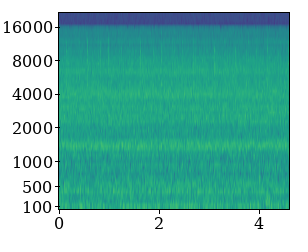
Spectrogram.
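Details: Vevor 5 kW diesel parking heater on kerosene and a 12 V car battery, at full heat. Heat exchanger 60–99°C. Steady even roar, constant fan whine, no surging or popping. Burning smoothly, normal.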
